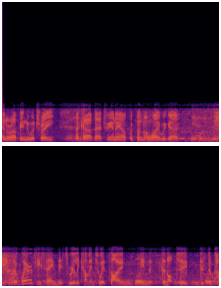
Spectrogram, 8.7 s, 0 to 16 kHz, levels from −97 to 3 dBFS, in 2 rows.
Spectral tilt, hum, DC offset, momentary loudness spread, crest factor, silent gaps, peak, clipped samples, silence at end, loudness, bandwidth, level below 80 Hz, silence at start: 0.5 dB/octave; none; under 0.1%; 5 LU; 18 dB; none; -20 dBFS; under 0.1%; 0 s; -36 LUFS; 4.6 kHz; -76 dBFS; 0 s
